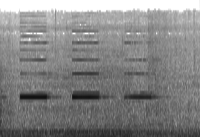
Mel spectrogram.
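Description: JCB telescopic wheel loader's reversing alarm beeping as it backs up: three half-second beeps about a second apart, the last one fainter. The loader's diesel engine runs underneath.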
